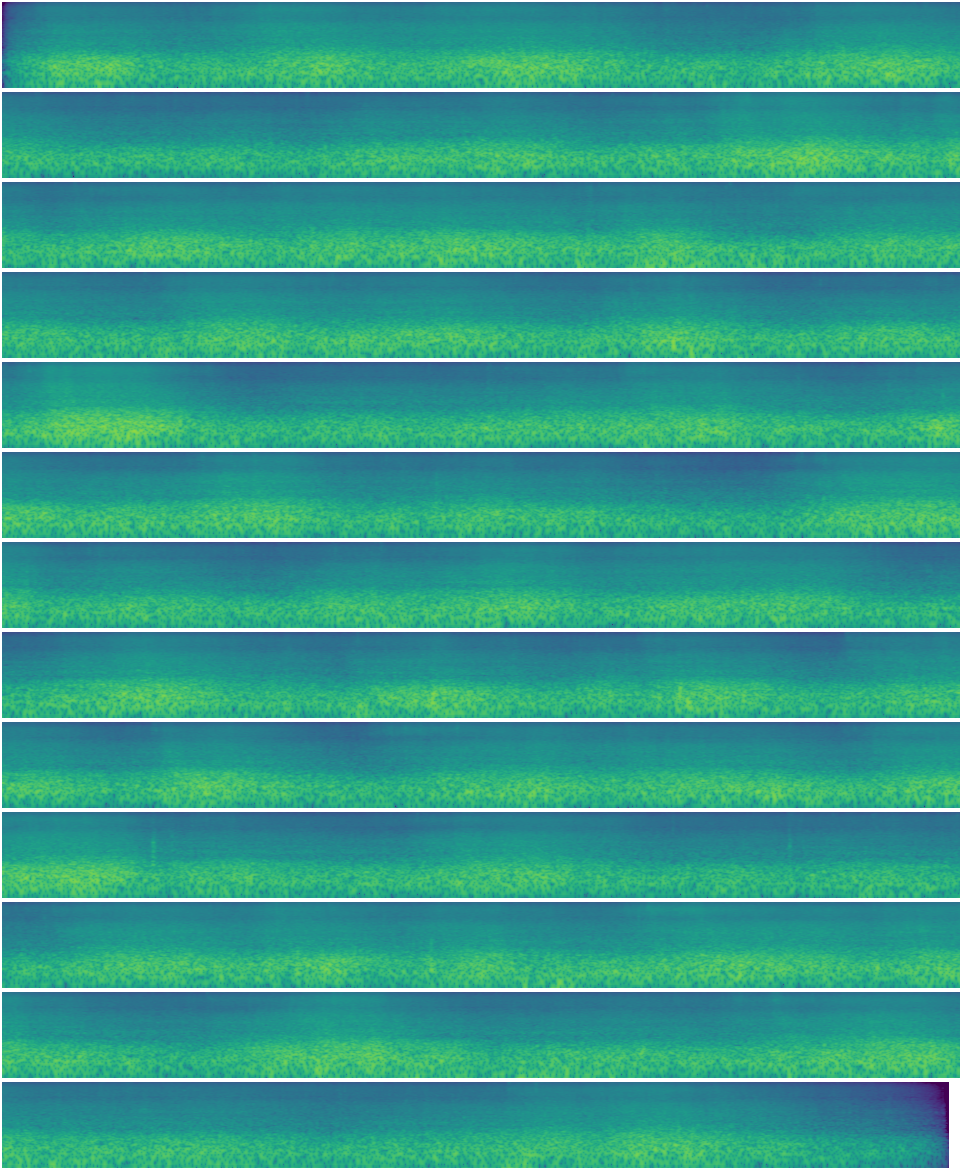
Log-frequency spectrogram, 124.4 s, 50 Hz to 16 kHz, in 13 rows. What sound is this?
Beach Waves Distant
Field recording of the beach, Recorded with a Zoom H4n.
For more high quality sound effects and/or field-recordings, please contact us.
